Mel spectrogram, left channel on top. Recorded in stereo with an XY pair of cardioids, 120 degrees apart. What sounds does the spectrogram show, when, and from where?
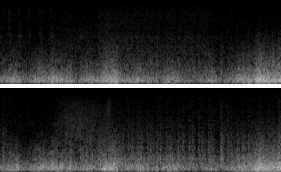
Only background noise.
